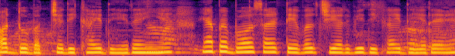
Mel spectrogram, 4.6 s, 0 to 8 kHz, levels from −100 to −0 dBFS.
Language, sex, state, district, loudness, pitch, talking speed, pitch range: Hindi, female, Haryana, Rohtak, -17 LUFS, 215 Hz, 235 wpm, 205-225 Hz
